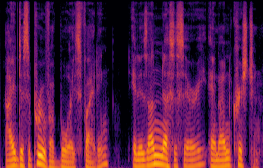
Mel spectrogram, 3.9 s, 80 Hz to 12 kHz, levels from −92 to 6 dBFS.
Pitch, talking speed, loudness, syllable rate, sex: 125 Hz, 150 wpm, -18 LUFS, 5.8 syllables/s, male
